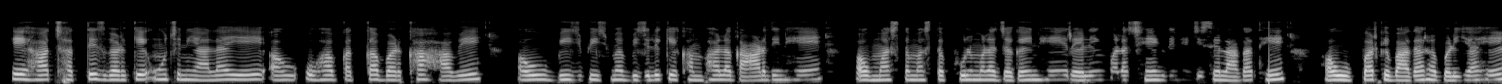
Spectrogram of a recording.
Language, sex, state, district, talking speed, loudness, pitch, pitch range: Chhattisgarhi, female, Chhattisgarh, Jashpur, 185 wpm, -18 LUFS, 210 Hz, 205-220 Hz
